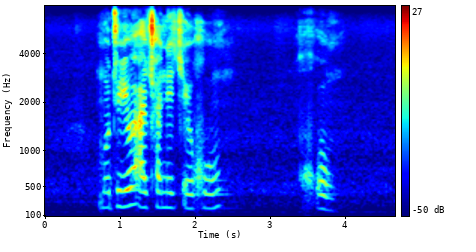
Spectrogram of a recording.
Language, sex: Northern Sotho, female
